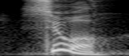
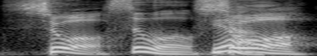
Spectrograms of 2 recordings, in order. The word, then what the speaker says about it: Sewell: Sewell. Sewell.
